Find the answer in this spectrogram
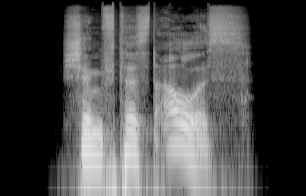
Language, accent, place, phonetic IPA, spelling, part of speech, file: German, Germany, Berlin, [ˌʃɪmp͡ftəst ˈaʊ̯s], schimpftest aus, verb, De-schimpftest aus.ogg
- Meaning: inflection of ausschimpfen: 1. second-person singular preterite 2. second-person singular subjunctive II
